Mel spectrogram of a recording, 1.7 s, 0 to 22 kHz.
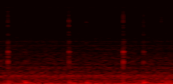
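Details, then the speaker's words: Alpine 3342 car audio equalizer front panel under repair: crisp, distinct clicks, four in about two seconds, as working push-button switches are pressed in a quiet room; one other button is broken and silent. "Alors là, ça fait des claques. Ils font tous un claque."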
